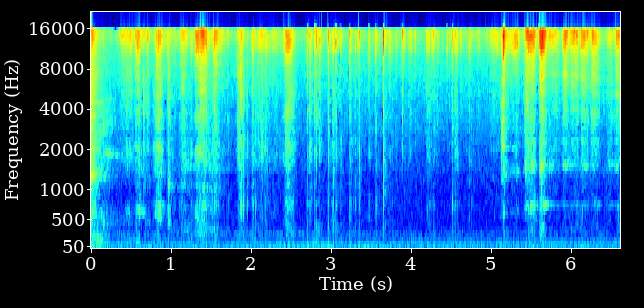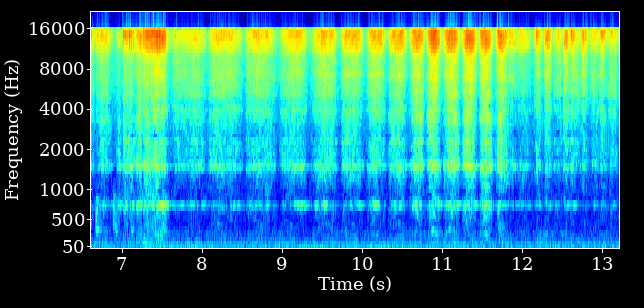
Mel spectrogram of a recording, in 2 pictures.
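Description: A hollow blue corrugated plastic pop tube is compressed short and then pulled out while fingers twist and rub its ridged plastic. This makes a rapid stream of dry, bright ridged clicks and rasping crackles over a steady low hum. About midway, a faint hollow whistling tone rises and lingers under the rubbing.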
